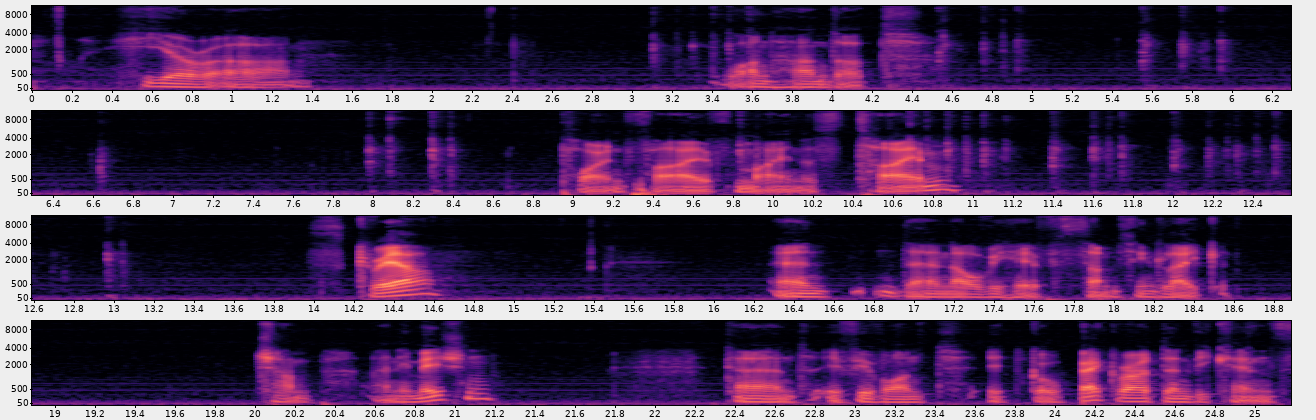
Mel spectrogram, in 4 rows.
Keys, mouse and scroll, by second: 2.8-3.7 typing, 5.7 shift+8, 7.9-11.5 typing, 12.9 2, 17.6 click, 23.2 click, 23.6 Home, 24.9 2.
